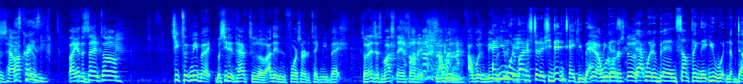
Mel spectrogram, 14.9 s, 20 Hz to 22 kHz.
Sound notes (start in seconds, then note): 7.8 audience laughing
